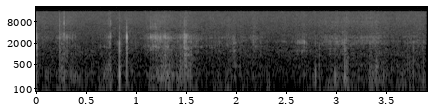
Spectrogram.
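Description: Long nails scratch the metal mesh grille microphone capsules and the top of a black plastic Tascam handheld recorder. The result is quiet, bright, crackly scraping with several sharp clicks and short gritty strokes over a faint hiss.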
